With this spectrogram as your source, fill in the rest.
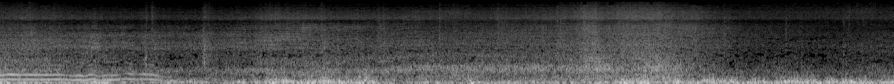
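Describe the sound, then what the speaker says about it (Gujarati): Sea waves roll steadily onto a village shore at Mangrol harbour. The surf makes a loud, continuous wash that is buffeted by wind noise against the microphone, and a brief tonal hum can be heard near the start. "તો કંઈક આવું દરિયા કિનારો છે અમારા ગામનો"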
